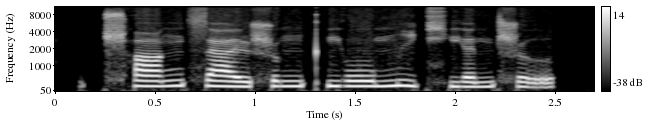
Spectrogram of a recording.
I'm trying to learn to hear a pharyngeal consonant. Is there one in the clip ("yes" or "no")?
no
